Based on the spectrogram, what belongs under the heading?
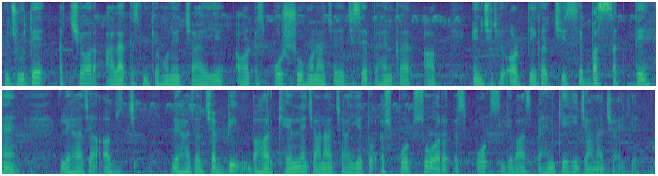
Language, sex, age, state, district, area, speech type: Urdu, male, 18-30, Bihar, Saharsa, rural, spontaneous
